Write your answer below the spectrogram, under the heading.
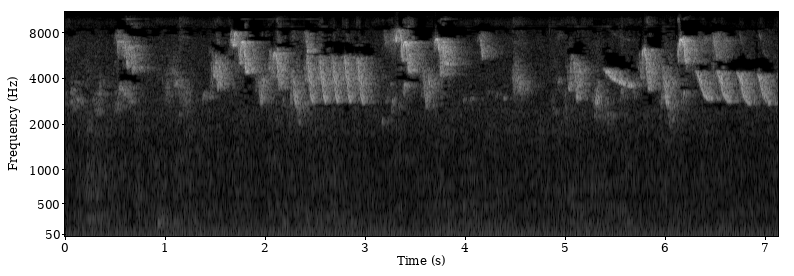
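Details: Green singer finch song: a continuous high warbling run of quick chirps, buzzy trills and sweeping whistled notes, with a rapid trilled stretch near the middle and a slurred downward whistle late on, over a low steady hum.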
